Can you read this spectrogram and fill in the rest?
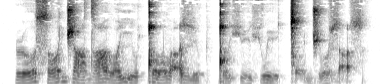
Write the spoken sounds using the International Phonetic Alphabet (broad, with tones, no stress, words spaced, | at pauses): ɭoː˩˥sɔ˩˥ d͡ʒɑ˧˩˧dɑː˩˧˩lˠø˩˥ ɲu˩˧ǃo˧˩˧lˠɑ̰˩˧ ɮy˩˥kʷǃo˩˧çyː˩˧çwyː˧˩˧ ǀɔ̰˧˩˧d͡ʒoː˩˧˩ɮɑ̰˩˧˩ɬ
